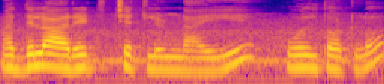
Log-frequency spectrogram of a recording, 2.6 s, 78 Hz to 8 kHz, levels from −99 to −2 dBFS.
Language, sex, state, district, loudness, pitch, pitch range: Telugu, female, Andhra Pradesh, Chittoor, -16 LUFS, 195 Hz, 180-210 Hz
